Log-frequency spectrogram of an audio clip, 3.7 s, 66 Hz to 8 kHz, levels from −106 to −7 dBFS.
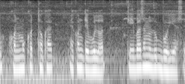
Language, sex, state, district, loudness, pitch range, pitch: Assamese, male, Assam, Sonitpur, -15 LUFS, 145-160 Hz, 155 Hz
